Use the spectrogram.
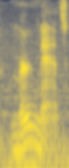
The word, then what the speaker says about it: Murmansk: to insert a u.s navy seal team near mermats i believe is how it's pronounced a large russian seaport and so without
